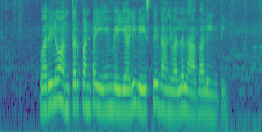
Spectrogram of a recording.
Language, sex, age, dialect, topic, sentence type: Telugu, female, 18-24, Utterandhra, agriculture, question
